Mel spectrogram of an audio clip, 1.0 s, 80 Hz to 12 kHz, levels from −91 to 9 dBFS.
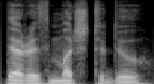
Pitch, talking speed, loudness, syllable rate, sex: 100 Hz, 290 wpm, -18 LUFS, 6.6 syllables/s, male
